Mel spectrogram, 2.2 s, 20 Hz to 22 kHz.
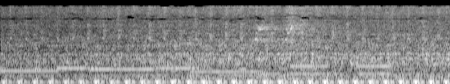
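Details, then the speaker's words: Yamaha Mio GT/Mio J scooter, sat 2-3 years, after an engine teardown to cure a severe pinging rattle from the front of the engine: steady, even low putter at idle with no pinging or rattle; engine running cleanly. "nah ini hasil pengerjaan dari Ajeng udah nyala lagi cuy normal udah rencep lagi"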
